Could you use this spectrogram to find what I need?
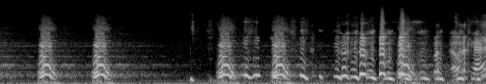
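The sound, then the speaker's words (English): A celebratory dog sound effect played for a birthday: a dog barks twice, then breaks into a rapid, excited run of loud, yappy barks and yips, with no talking. “I have a celebratory cat and a celebratory dog. Which one would you like? The dog.”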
